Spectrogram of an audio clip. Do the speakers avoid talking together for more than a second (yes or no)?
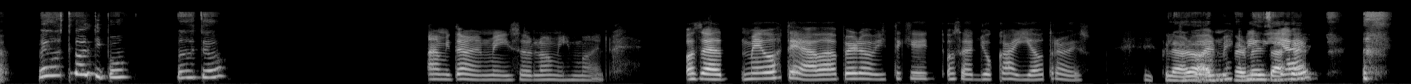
no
